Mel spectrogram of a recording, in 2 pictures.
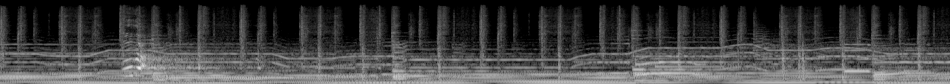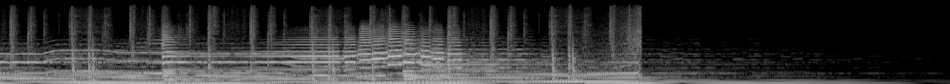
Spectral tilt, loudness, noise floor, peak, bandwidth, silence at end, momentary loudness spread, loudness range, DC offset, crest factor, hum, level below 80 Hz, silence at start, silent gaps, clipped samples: -5.5 dB/octave; -21 LUFS; -58 dBFS; 0 dBFS; 17 kHz; 0.8 s; 9 LU; 7 LU; under 0.1%; 20 dB; none; -28 dBFS; 0 s; none; under 0.1%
